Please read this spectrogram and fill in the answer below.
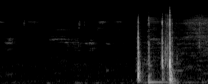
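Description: Faint room hiss, then a quick run of three sharp clicks about one and a half seconds in, just as a man's voice starts.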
